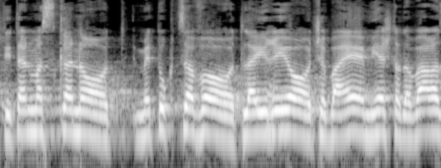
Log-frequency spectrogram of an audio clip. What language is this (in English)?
Hebrew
